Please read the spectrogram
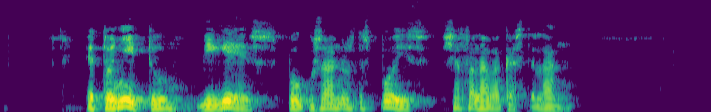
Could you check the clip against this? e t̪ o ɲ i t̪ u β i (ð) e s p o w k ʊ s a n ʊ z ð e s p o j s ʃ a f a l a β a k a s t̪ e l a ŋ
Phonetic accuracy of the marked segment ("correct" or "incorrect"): incorrect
